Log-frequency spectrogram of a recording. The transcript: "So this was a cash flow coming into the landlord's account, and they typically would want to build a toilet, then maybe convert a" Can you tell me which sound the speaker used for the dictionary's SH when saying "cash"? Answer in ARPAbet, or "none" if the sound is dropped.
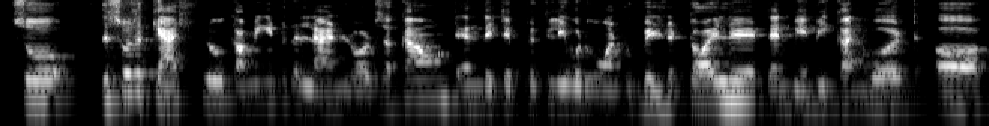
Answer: SH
